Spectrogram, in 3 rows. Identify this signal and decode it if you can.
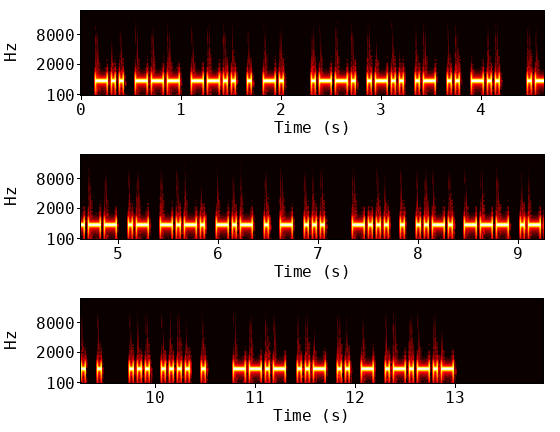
Morse code, heard as a keyed tone, about 32 wpm, 700 Hz. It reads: DOZEN PLAID JACKETS BEFORE SHE QUIT.
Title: Pangram Challenge v2 - 30wpm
